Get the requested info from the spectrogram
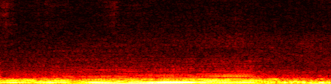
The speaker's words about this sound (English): And that was a scooter that drove by our studio. Yeah, that's the weirdest scooter I've seen.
